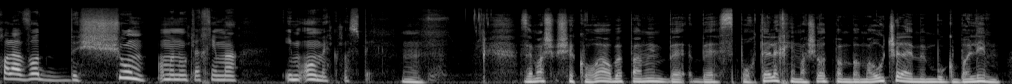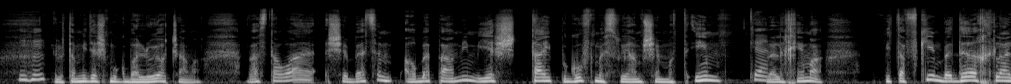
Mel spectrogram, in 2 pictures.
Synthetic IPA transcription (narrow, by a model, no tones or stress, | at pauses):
χolaːvo̞dbeʃumʔomanutleχima | ʔimʔo̞mekmaspi̥k̩ | zemaʃu̥ʃeko̞ʁeaʁbe̞paːmimbebespoʁtejle̞χimaʃeo̞d̚paːmbamautʃe̞laememːuɡbalimkilut̪amid̪jeʃmuɡbalujo̞tʃamaveazat̪aʁoeʃe̞beet͡se̞maʁbe̞paːmimjeʃtajpɡufmesujamʃematʔim | kleleχima | mitafkimbe̞deʁe̞χkla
